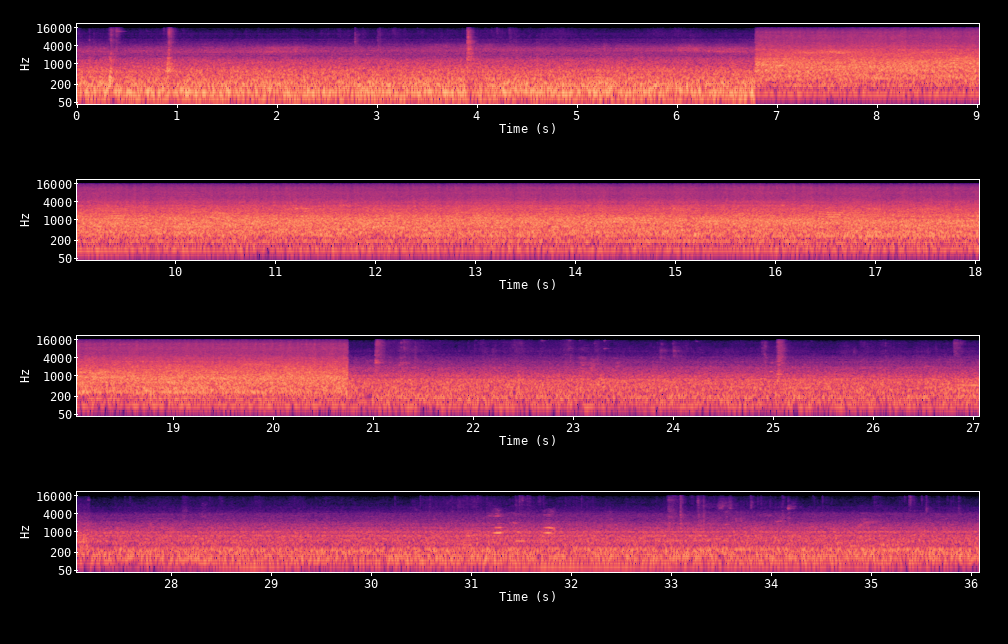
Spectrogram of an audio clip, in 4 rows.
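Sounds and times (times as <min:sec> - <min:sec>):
train car interior ambience: 0:00.0 - 0:36.0
train rumble and hiss: 0:00.0 - 0:36.0.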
